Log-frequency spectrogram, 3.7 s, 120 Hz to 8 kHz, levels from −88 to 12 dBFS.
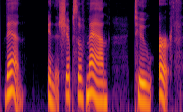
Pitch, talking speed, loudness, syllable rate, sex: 205 Hz, 100 wpm, -16 LUFS, 3.7 syllables/s, female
